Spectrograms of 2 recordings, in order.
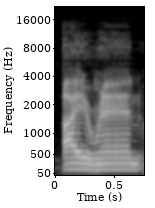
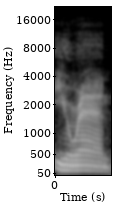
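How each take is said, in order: First: The first vowel sounds like 'eye'. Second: The first vowel sounds like 'ee'. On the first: The speaker calls it right. "We say Iran" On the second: The speaker calls it wrong. "it's not Iran"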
